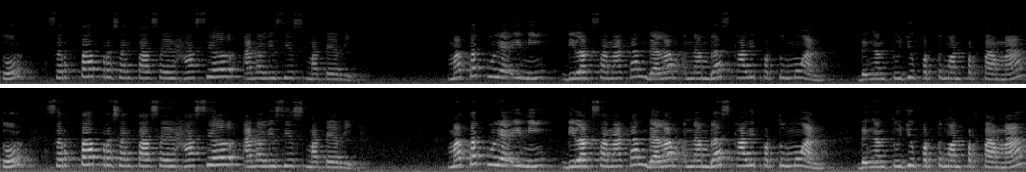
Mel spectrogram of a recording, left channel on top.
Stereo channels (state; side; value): quieter; left; 8.7 dB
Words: serta presentasi hasil analisis materi. Mata kuliah ini dilaksanakan dalam 16 kali pertemuan dengan 7 pertemuan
